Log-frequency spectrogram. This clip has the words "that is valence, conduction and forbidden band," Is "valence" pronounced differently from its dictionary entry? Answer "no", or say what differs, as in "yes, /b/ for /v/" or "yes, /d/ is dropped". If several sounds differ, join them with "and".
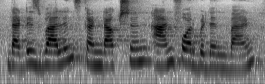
yes, /b/ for /v/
